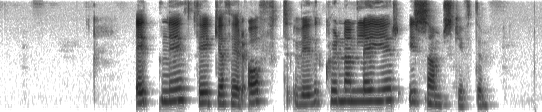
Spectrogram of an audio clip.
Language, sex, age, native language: Icelandic, female, 40-49, Icelandic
